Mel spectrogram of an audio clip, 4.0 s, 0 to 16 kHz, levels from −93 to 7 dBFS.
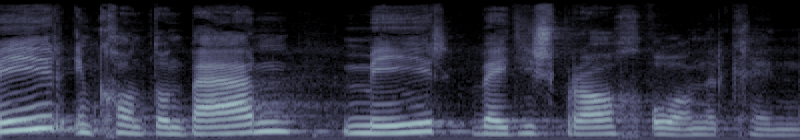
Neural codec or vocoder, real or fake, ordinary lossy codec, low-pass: none; real; none; 14.4 kHz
